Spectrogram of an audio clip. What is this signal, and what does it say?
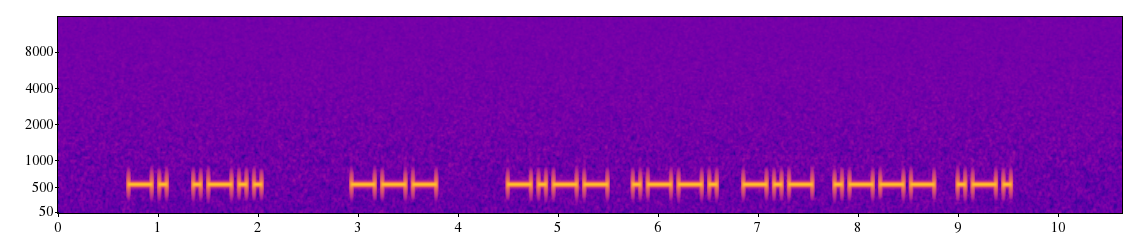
Morse code, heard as a keyed tone, hand-sent with a paddle, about 16 wpm, 560 Hz. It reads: NL O YPKJR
